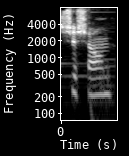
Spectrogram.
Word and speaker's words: Shoshone: Shoshone.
